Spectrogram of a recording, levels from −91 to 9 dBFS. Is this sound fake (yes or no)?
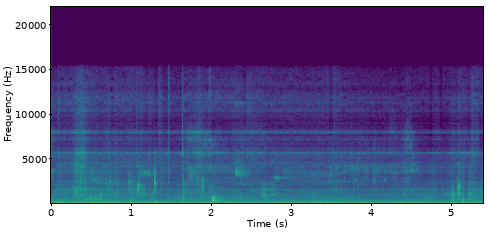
yes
